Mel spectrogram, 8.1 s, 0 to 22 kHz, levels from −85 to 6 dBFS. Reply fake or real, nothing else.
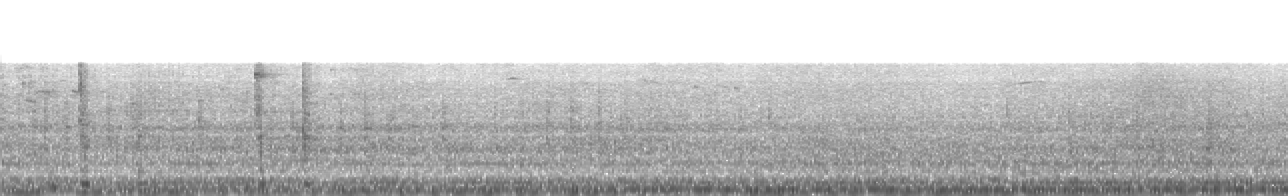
real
